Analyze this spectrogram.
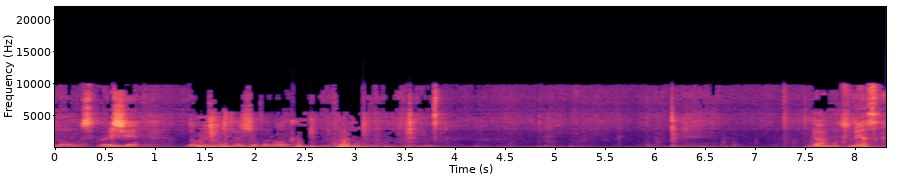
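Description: An elderly man speaks calmly through a microphone on an online call.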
